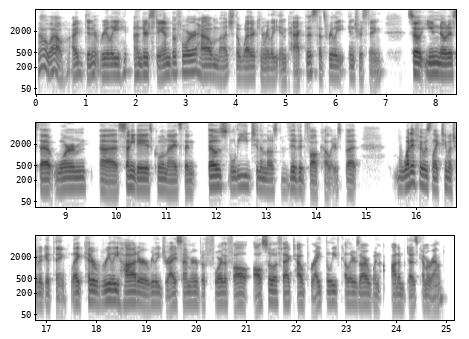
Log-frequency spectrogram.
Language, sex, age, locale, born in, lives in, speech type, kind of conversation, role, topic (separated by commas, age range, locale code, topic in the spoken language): English, male, 30-34, en-US, United States, United States, read, expert-assistant, asker, Why do leaves change color in autumn?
